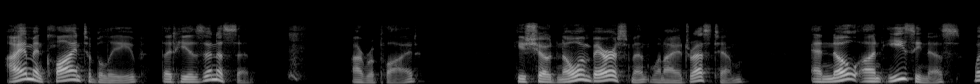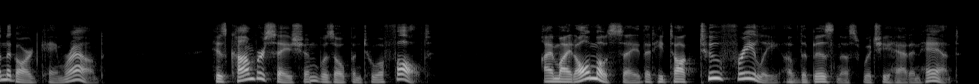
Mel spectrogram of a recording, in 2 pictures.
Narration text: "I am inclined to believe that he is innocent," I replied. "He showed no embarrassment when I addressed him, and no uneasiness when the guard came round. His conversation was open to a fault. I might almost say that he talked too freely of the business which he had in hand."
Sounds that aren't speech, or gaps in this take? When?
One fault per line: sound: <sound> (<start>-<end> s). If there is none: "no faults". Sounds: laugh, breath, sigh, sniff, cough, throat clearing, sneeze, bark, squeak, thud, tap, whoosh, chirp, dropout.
sound: sniff (2.8-3.2 s)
